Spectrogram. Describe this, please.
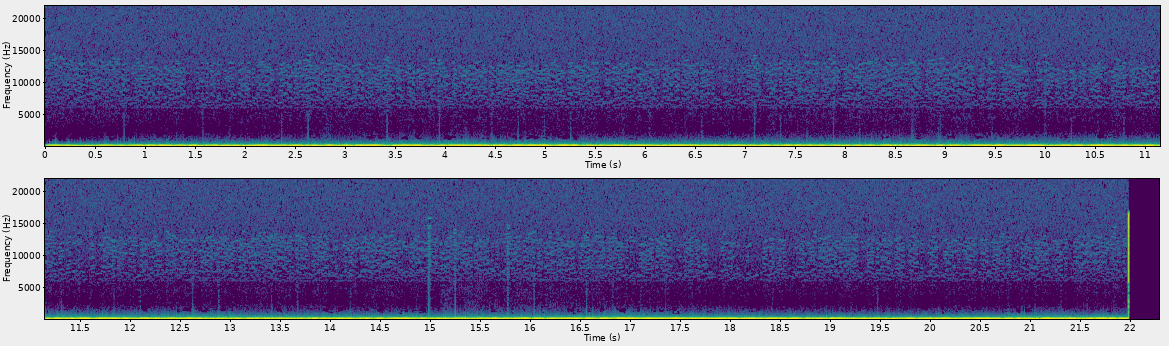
Brown Noise Ambience
A filtered brown noise ambiance.
brown-noise, ambience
